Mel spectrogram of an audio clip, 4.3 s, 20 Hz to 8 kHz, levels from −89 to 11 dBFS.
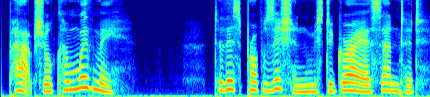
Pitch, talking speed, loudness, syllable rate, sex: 230 Hz, 155 wpm, -18 LUFS, 5.1 syllables/s, female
